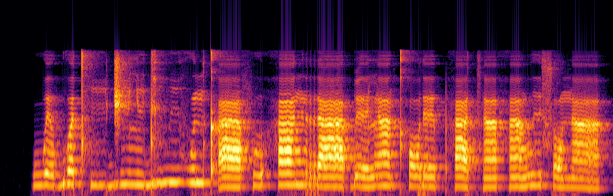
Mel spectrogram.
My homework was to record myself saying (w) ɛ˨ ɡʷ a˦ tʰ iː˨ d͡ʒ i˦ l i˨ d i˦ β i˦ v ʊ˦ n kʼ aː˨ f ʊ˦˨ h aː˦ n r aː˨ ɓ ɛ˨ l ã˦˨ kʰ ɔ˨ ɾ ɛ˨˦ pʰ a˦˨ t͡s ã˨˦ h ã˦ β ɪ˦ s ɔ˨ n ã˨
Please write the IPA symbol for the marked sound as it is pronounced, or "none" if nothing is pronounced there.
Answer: w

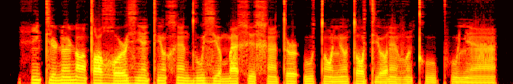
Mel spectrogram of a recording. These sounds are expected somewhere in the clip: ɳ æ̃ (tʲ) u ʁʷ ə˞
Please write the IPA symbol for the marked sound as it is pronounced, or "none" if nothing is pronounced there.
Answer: tˤ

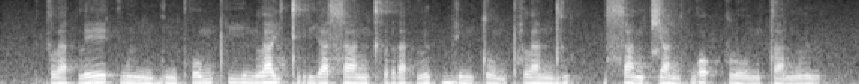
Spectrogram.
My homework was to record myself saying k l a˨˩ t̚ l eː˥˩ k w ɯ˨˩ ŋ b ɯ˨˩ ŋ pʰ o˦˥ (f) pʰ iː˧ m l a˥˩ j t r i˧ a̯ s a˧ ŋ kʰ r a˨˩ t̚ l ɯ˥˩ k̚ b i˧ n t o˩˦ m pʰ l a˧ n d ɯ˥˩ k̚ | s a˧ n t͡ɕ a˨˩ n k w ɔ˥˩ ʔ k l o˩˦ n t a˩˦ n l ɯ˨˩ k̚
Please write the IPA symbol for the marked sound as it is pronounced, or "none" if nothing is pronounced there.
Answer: m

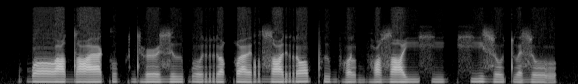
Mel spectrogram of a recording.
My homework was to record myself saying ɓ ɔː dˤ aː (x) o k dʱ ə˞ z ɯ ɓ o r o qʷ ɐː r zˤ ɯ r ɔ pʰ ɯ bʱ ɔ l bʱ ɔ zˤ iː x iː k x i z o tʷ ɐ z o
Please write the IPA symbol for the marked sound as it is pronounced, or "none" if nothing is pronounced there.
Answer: k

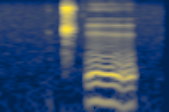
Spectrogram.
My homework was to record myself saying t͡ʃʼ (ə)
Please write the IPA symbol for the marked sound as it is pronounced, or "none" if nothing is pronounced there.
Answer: ɪ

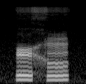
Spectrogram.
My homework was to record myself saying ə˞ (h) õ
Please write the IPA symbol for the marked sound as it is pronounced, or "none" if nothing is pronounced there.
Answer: h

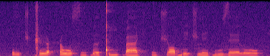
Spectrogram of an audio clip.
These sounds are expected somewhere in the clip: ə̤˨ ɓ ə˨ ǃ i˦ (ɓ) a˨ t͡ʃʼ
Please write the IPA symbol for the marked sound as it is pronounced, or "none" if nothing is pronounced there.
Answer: ɓ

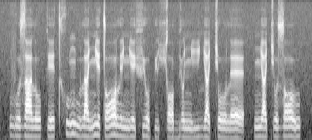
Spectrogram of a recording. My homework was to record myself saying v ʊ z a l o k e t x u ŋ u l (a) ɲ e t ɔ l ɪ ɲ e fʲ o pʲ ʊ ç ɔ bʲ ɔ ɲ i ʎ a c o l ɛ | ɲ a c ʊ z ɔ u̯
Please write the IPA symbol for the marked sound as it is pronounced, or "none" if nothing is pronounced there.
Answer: a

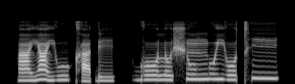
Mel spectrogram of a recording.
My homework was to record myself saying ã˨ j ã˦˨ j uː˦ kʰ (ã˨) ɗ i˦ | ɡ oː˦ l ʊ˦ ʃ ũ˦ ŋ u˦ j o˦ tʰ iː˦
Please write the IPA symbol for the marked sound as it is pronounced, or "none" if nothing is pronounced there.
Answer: a˨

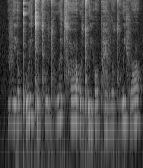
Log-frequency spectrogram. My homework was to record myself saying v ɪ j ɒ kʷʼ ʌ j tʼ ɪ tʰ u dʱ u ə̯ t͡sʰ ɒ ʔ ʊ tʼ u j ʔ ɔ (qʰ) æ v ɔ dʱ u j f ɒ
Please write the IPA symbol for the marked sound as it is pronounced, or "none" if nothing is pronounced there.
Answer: pʰ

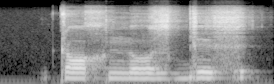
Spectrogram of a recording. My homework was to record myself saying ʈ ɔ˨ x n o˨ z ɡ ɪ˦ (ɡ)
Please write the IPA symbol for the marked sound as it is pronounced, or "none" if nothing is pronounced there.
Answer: x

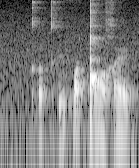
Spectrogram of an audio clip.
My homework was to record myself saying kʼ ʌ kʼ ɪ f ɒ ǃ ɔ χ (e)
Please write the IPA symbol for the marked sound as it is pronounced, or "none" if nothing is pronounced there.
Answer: ɛ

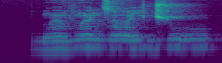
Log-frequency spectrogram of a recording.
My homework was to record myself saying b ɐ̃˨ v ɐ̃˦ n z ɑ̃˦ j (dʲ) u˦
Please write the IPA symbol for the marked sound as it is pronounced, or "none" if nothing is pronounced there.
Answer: d͡ʒ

